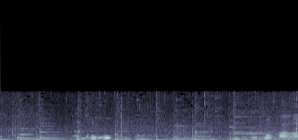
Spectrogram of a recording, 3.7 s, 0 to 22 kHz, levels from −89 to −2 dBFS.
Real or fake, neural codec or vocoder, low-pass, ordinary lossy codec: real; none; none; none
